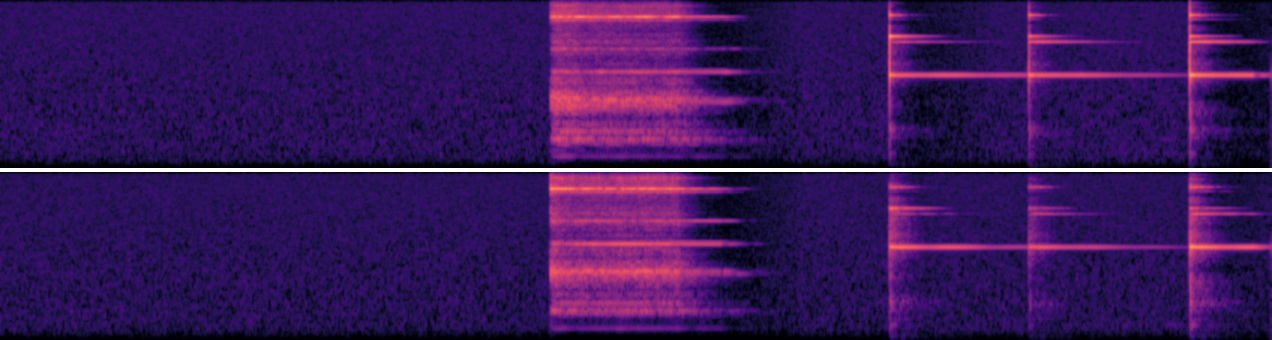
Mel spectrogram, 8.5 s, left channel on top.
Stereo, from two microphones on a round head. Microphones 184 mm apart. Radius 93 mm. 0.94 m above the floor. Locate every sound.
3.7 s a phone ringing: 85° right, 1.0 m
5.9 s a clink: 65° left (ahead or behind), 0.5 m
